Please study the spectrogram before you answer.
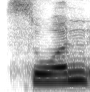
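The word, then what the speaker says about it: ສວນ: in um Kamai um Swan is how it's pronounced in in Lao and I'm imagining how it is in Thai as well but um that's the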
